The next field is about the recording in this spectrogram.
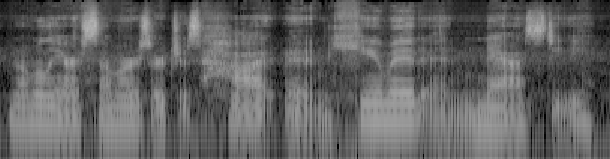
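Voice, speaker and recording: A sniffly woman hosting a casual craft tutorial, chatting in a relaxed way as she works at her table. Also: sits low, unhurried, creaky. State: sniffly from a cold. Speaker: crafting channel host. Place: home craft table with a fan running. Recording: faint fan noise in background.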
